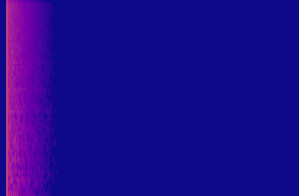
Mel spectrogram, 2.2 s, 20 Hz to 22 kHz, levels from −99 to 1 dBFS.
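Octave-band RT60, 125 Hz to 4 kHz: 0.55 s, 0.55 s, 0.60 s, 0.55 s, 0.60 s, 0.55 s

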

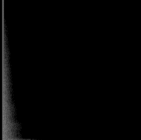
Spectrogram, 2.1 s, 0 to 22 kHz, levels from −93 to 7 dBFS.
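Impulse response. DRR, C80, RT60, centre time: -6.5 dB, 13.0 dB, 0.40 s, 24 ms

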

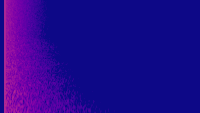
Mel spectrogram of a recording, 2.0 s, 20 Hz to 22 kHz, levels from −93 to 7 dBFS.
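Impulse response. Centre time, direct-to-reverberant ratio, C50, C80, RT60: 50 ms, -1.5 dB, 3.0 dB, 5.0 dB, 1.3 s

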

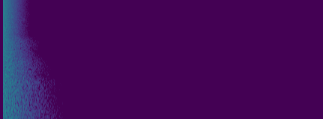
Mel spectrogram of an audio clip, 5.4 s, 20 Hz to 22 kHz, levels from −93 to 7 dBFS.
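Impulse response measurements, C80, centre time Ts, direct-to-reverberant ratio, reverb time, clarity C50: 2.5 dB, 79 ms, -9.5 dB, 1.2 s, -0.5 dB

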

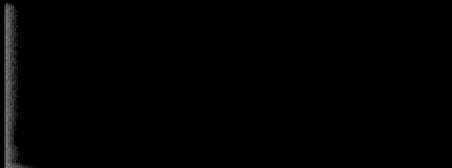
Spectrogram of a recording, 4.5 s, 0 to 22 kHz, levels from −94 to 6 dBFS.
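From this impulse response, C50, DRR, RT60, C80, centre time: 16.0 dB, -2.5 dB, no single decay rate, 25.5 dB, 13 ms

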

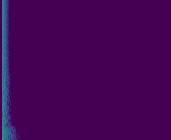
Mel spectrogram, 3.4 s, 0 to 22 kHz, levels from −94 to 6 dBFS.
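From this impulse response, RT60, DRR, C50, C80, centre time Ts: no single decay rate, -9.0 dB, 13.5 dB, 23.0 dB, 19 ms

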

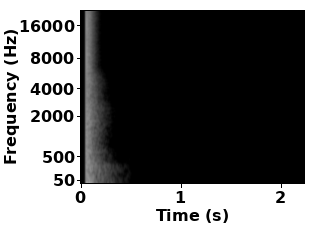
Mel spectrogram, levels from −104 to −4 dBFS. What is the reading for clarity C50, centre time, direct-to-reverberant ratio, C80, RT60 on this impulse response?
12.0 dB, 18 ms, -7.5 dB, 19.5 dB, 0.30 s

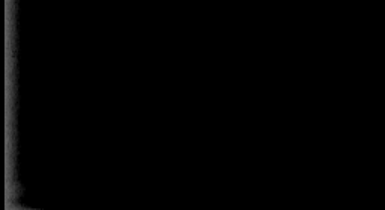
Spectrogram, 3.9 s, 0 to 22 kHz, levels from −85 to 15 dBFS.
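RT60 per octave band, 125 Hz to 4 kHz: 0.60 s, 0.45 s, 0.35 s, 0.25 s, 0.30 s, 0.25 s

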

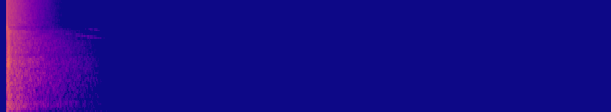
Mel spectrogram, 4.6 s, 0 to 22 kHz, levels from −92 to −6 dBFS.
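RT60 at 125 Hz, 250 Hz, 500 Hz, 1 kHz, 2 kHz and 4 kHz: 0.85 s, 1.0 s, 1.1 s, 1.1 s, 1.0 s, 1.0 s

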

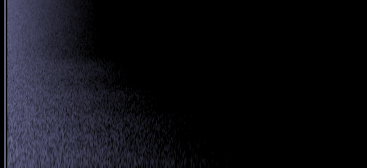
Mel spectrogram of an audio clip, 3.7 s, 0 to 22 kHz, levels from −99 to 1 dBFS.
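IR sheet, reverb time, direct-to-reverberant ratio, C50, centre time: 2.7 s, -5.0 dB, -3.5 dB, 161 ms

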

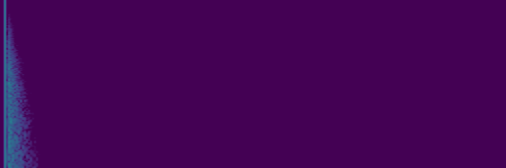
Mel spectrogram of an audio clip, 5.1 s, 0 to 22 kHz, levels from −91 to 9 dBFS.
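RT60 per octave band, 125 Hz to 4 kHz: 0.50 s, 0.50 s, 0.40 s, 0.40 s, 0.30 s, 0.25 s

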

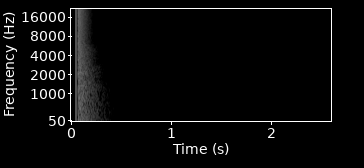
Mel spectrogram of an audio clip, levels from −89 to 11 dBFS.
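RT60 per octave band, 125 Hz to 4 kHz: 0.55 s, 0.50 s, 0.50 s, 0.45 s, 0.40 s, 0.30 s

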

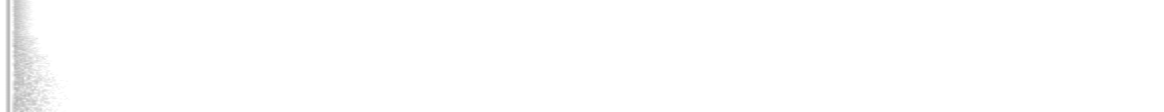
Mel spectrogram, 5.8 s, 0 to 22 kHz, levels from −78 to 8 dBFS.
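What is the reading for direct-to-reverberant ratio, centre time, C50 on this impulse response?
0.0 dB, 36 ms, 4.0 dB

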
